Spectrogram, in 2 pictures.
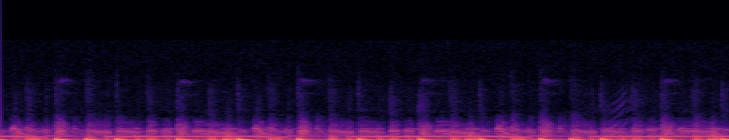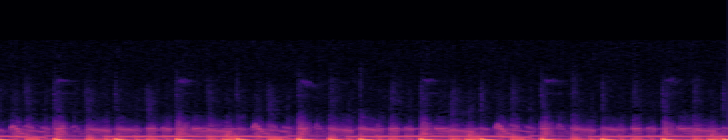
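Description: Electronic dance music from a club DJ set: a steady driving beat of deep, falling bass drum hits with a light tick on top, about two a second, under a held synth note that slides down at the end of each phrase, repeating about every two seconds.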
